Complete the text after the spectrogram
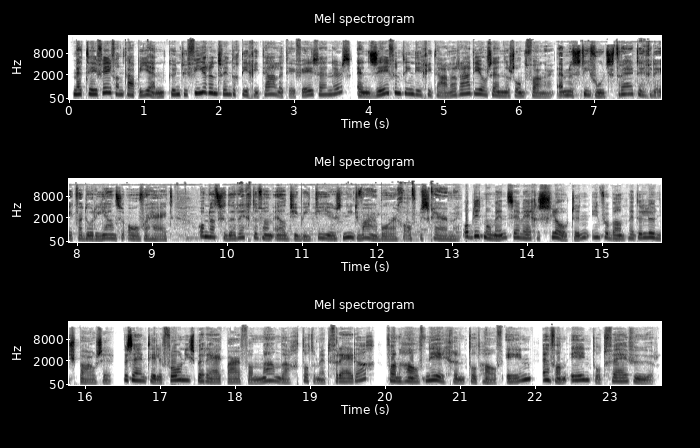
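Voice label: Dutch, narration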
